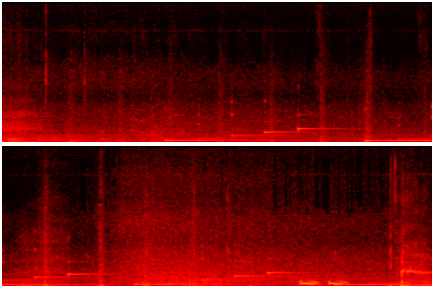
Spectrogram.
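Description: Owl hooting in the video game Zelda: Link's Awakening, a chiptune-style synthesized hoot over game music with melodic tones, followed by a brief burst of game sound effects.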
